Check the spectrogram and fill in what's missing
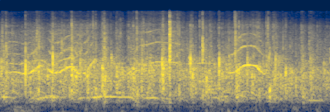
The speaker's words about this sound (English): We are going to carry on with a really nice party where … is going to play himself alongside other local artists and …, who has also joined us today. Please, a big applause for him as well.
